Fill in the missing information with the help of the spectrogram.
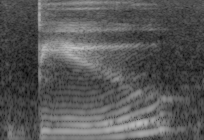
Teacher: Yes, so we typically do in American English, and that's because when we have a T in the middle of words followed by an unstressed syllable, we don't typically say it as an aspirated T, true T. We use what's called a flap. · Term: flap T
